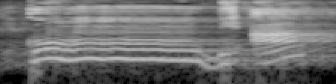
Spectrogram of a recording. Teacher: اخفاء شفوی ہوتا ہے، یعنی اس میں ناک میں آواز کو لے جائیں گے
